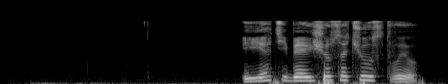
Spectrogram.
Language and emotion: Russian, neutral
